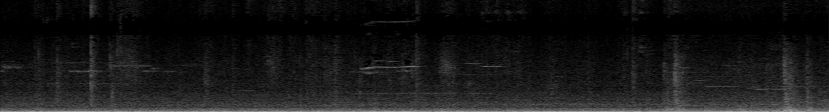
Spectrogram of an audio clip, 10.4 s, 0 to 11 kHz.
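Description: Interior running noise of a JR West 207 series unpowered trailer car: a steady low rumble of wheels on rail with no motor whine, and a few brief high squeals as the train brakes for its stop.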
